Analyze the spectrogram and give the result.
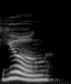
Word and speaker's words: Jung: Just be sure to pronounce Jung with a hard J. So with special thanks to Peter Ammann, this is Laura London, and you've been listening to Speaking of Jung.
